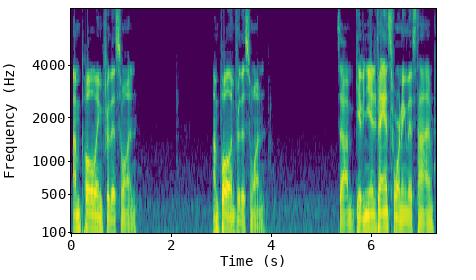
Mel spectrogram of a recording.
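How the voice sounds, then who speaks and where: A man chatting casually with his viewers during a live game stream, halting and talkative. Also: on the low side, fairly bright tone, clean tone.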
